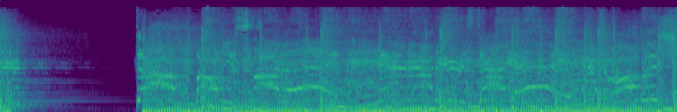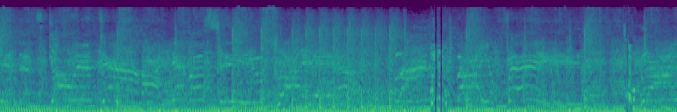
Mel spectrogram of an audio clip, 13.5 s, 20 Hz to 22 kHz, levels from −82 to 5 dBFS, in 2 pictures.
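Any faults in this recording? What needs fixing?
Around 11.07 to 11.24 s and again from 13.00 to 13.12 s, the audio breaks into a brief garbled flutter. These are frames out of order. Two adjacent blocks of about 52.2 ms (first event) and 26.1 ms (second) were decoded in swapped order, which fits two frames per block and then one. The halves play exchanged, but no time is lost. To prevent it, reorder packets by sequence number in the receive buffer before decoding.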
